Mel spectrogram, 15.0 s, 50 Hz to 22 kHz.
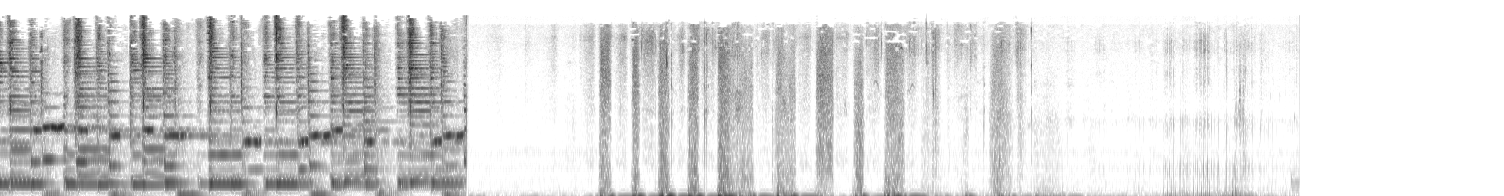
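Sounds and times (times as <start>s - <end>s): knocks and scrapes on microphone: 5.8s - 10.6s.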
